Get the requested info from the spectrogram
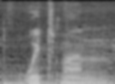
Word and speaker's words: Whitman: A ver, dije Walt Whitman. ¿Está bien dicho? – No sé cómo se escribe, puede ser Whitman, ah, bueno, o Whiteman. – Lo voy a deletrear. W-H-I-T-M-A-N. – Whitman. – Whitman. Ay, me encanta esa pronunciación. Bien. – Entonces, White sería W-H-I-T-E.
